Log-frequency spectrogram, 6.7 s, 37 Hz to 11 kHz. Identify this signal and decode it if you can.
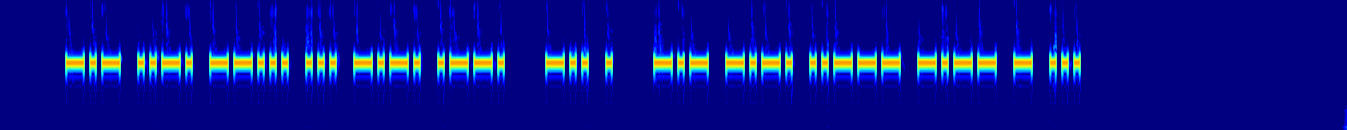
Morse code, heard as a keyed tone, about 40 wpm, 700 Hz. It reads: KF7SCP DE KC2YTS
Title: USA Callsign DE Callsign - 6 Characters - 40wpm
